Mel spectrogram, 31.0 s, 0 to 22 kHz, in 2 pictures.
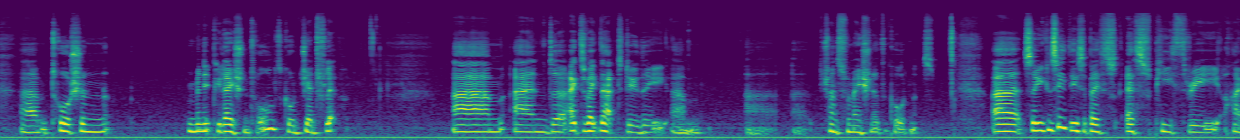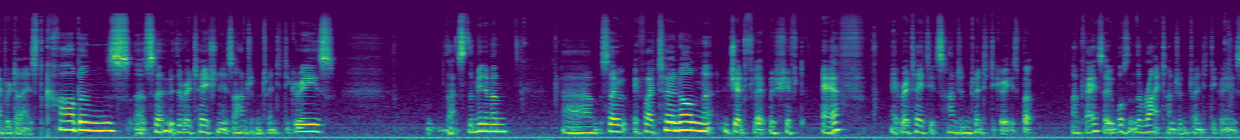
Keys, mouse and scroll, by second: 8.6-13.2 drag, 14.6-22.2 drag, 25.8 shift+f, 26.6-31.0 shift+drag.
